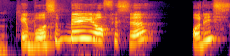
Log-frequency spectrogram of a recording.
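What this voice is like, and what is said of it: Put-on Birmingham accent. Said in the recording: “in a Birmingham accent ... That's quite good”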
